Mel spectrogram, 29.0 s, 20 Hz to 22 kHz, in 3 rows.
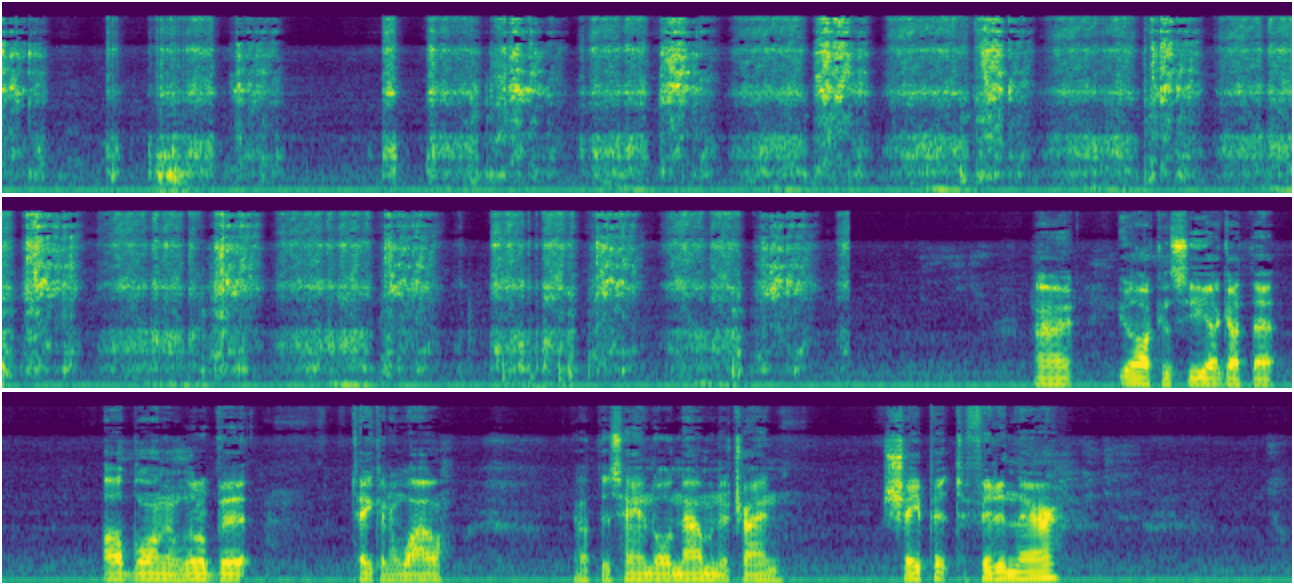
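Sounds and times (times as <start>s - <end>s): file rasping through steel: 0.0s - 2.1s, 2.8s - 16.0s.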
